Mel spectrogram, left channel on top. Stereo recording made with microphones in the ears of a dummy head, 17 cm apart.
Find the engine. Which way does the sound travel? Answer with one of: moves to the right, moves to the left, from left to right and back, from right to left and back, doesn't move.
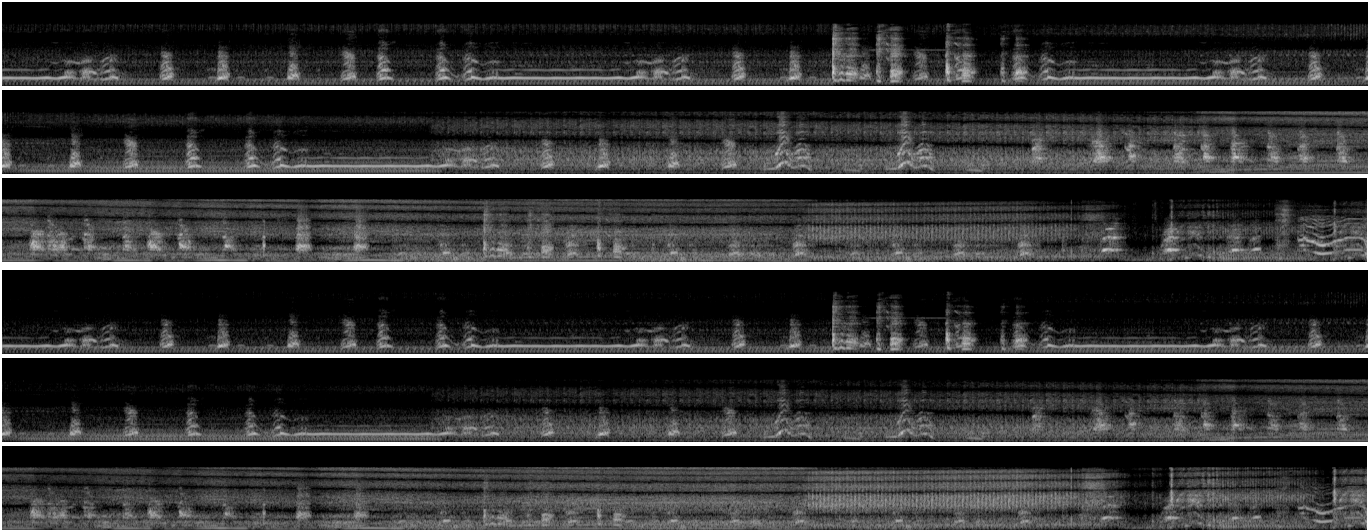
moves to the right.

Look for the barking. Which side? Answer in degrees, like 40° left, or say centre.
50° left.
